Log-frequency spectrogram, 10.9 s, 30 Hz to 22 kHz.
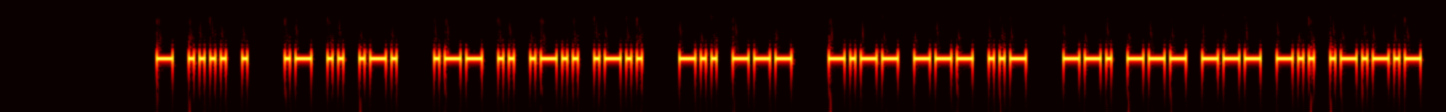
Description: Morse code, heard as a keyed tone, about 30 wpm, 700 Hz. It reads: THE AIR WILL DO YOU GOOD.
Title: Sentences from Top 1000 Words - Review Part 1 - 30wpm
